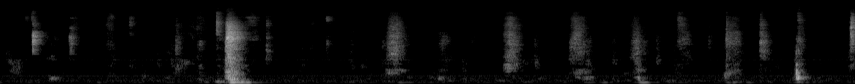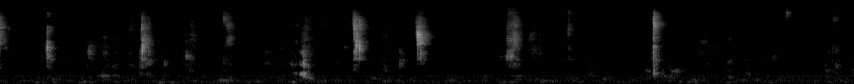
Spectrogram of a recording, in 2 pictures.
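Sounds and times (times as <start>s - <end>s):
chewing with lip smacks: 0.1s - 13.0s.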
